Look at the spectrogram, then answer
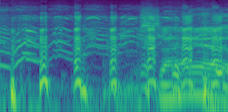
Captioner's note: laughing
